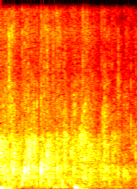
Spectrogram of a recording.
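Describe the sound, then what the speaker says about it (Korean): A cinema audience applauds an actor during a post-screening film talk at Cinecube Gwanghwamun: a short, dense burst of many hands clapping at steady volume throughout. "박수 한번 부탁드립니다"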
